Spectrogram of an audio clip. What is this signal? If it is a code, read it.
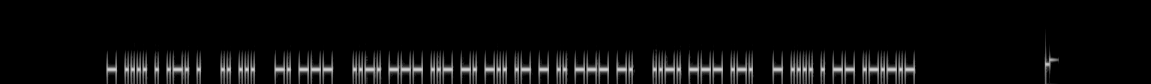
Morse code, heard as a keyed tone, about 40 wpm, 700 Hz. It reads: THERE IS NO FOUNDATION FOR THEM.
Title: Sentences from Top 1200 Words 40wpm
